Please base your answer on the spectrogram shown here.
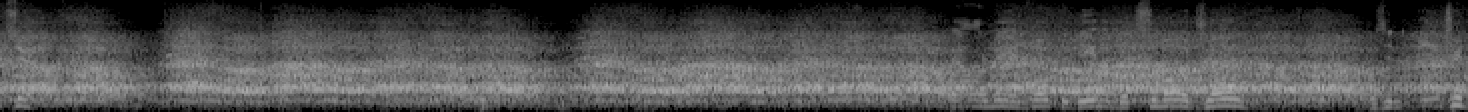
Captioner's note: crowd cheering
